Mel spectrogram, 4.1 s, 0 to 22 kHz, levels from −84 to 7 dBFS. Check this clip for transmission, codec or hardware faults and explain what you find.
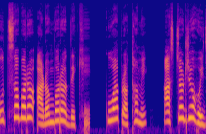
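The clip has lost LE Audio frames in two places, from 1.70 to 1.80 s and at 3.73 s. The decoder fills each 100 ms and 10 ms gap with the last spectrum, randomly sign-flipped and fading over the longer gap, so the speech briefly blurs into a noisy smear.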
